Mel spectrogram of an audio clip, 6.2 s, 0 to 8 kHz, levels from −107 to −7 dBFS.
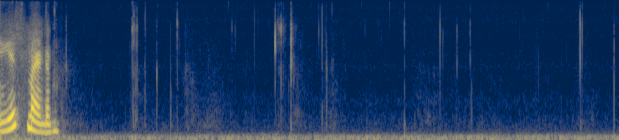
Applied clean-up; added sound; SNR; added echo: neural diffusion model UNIVERSE++.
